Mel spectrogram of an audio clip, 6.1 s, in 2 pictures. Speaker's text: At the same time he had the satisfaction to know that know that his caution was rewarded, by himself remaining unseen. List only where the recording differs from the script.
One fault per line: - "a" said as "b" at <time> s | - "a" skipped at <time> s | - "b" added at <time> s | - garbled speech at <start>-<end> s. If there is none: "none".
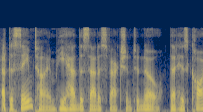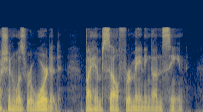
- "know that" skipped at 2.6 s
